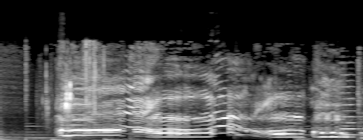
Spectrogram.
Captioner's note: Lucia screams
